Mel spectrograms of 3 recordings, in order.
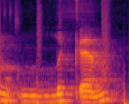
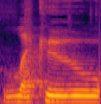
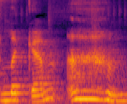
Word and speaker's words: Lekem: And I mean, I think my name Lekem, which is how you pronounce it. It's not just Lekem or Leku. It's Lekem. That's how you pronounce it. You stress the K. It's a little harder.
